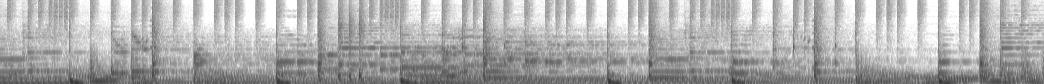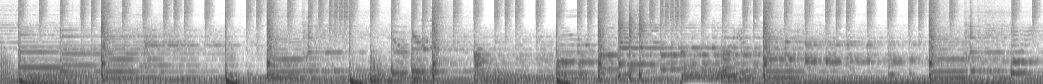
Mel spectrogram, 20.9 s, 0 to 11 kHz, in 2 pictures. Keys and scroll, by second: 0.2 Return, 1.3 space, 1.9 space, 2.6 ctrl+t, 3.6 Return, 5.2 v, 6.5 Delete, 7.3 space, 7.5 space, 8.3 v, 9.7 ctrl+BackSpace, 10.2 space, 11.7 ctrl+BackSpace, 11.9 space, 12.7 v, 13.0 space, 14.3 Delete, 14.5 space, 15.5 v, 15.9 Left, 16.0 Left, 16.0 Left, 17.0 space, 18.0 Delete, 18.2 v, 18.7 space, 20.2 ctrl+BackSpace, 20.4 space.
